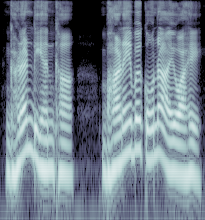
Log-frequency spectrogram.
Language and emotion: Sindhi, neutral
